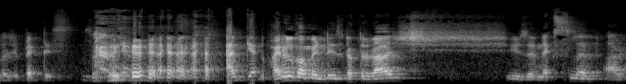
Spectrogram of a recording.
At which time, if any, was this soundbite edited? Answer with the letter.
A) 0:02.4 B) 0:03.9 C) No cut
A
